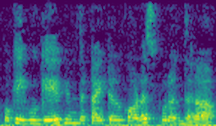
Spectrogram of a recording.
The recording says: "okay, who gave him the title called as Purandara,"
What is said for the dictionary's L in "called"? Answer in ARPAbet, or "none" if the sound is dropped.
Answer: none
